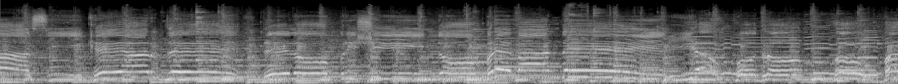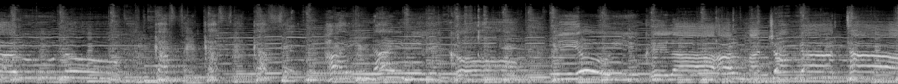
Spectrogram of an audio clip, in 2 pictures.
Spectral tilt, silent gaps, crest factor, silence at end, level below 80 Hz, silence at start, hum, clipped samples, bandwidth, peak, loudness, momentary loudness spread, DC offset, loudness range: -4.5 dB/octave; none; 12 dB; 0 s; -40 dBFS; 0 s; none; under 0.1%; 18 kHz; 0 dBFS; -13 LUFS; 5 LU; under 0.1%; 3 LU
